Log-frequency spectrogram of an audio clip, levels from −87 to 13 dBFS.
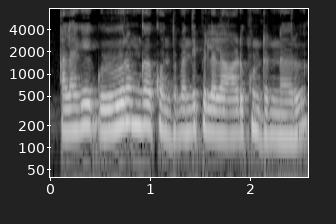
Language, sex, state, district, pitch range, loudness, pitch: Telugu, female, Telangana, Hyderabad, 155-190 Hz, -15 LUFS, 170 Hz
